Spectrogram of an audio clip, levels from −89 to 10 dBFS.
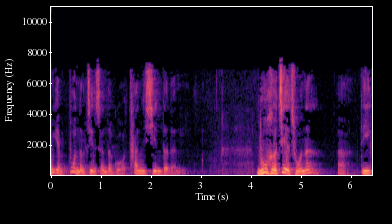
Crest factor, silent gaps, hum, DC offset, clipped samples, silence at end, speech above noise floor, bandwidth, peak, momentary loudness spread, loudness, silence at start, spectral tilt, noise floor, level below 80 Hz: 16 dB; none; none; under 0.1%; under 0.1%; 0 s; 37 dB; 8 kHz; -6 dBFS; 20 LU; -20 LUFS; 0 s; -5.5 dB/octave; -57 dBFS; -62 dBFS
